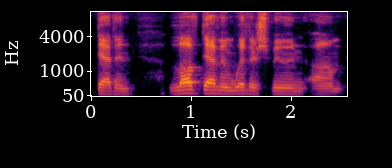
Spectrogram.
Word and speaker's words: Devon: man love I love Devon Witherspoon spelled Devon but pronounced Devin love Devon Witherspoon um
